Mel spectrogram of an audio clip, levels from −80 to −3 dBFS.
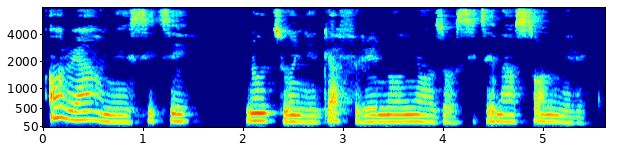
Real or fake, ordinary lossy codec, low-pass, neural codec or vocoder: real; none; none; none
